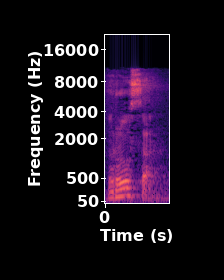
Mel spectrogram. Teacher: So instead of having the English R like R or the R pronunciation will have the R vibrating of the tongue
